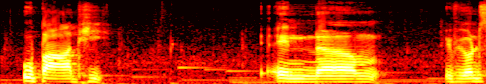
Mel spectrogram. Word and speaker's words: Upadhi: This concept is called Upadhi. Upadhi. In if you want to spell it, u p a d h i.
